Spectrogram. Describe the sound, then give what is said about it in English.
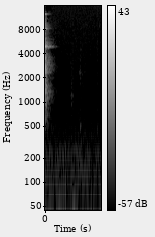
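Glasses clink together once in a toast, a bright chime with a short ringing decay that fades into quiet. “Let's do it right. Cheers.”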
